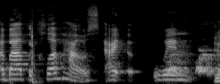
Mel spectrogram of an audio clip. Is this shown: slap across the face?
no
